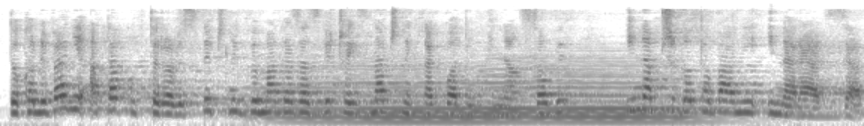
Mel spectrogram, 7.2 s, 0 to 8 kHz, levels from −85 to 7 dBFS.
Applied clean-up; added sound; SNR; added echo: none; Bowed string instrument; 7 dB; reverberation time 2.2 s.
